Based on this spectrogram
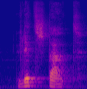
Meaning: member state
- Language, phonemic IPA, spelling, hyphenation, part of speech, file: Dutch, /ˈlɪt.staːt/, lidstaat, lid‧staat, noun, Nl-lidstaat.ogg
